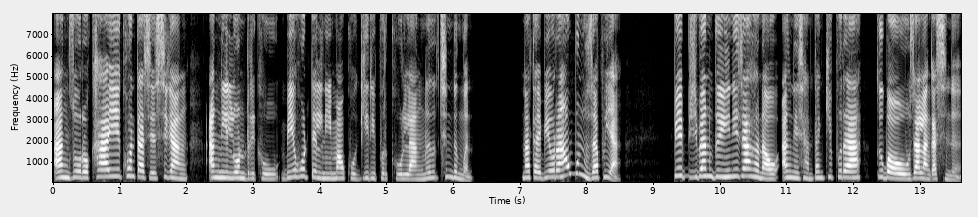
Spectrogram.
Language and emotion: Bodo, angry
